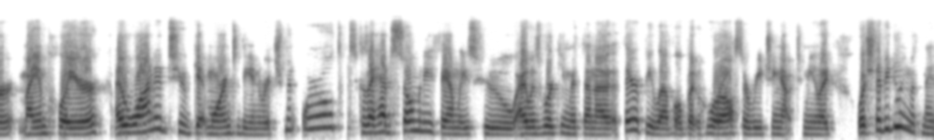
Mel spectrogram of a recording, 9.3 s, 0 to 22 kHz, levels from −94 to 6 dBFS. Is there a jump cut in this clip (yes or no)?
no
